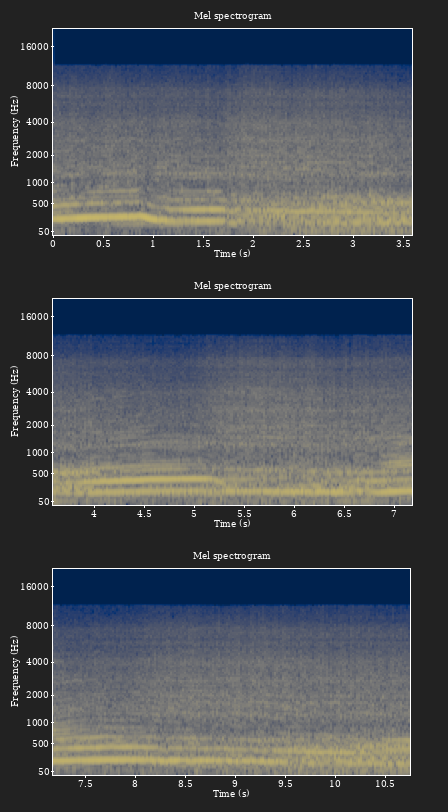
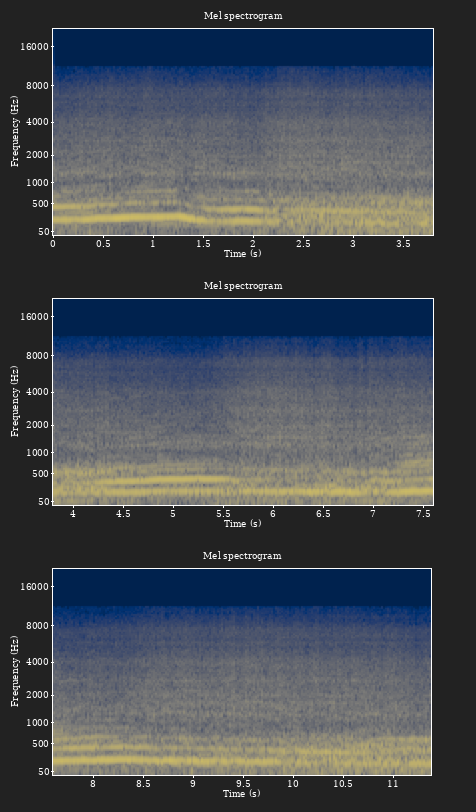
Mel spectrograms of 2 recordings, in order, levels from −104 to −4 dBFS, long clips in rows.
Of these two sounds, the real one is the first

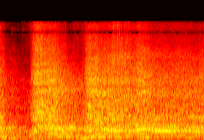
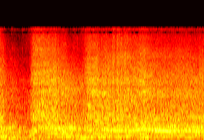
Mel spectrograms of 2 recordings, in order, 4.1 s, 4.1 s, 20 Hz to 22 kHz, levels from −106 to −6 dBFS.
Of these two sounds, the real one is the first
